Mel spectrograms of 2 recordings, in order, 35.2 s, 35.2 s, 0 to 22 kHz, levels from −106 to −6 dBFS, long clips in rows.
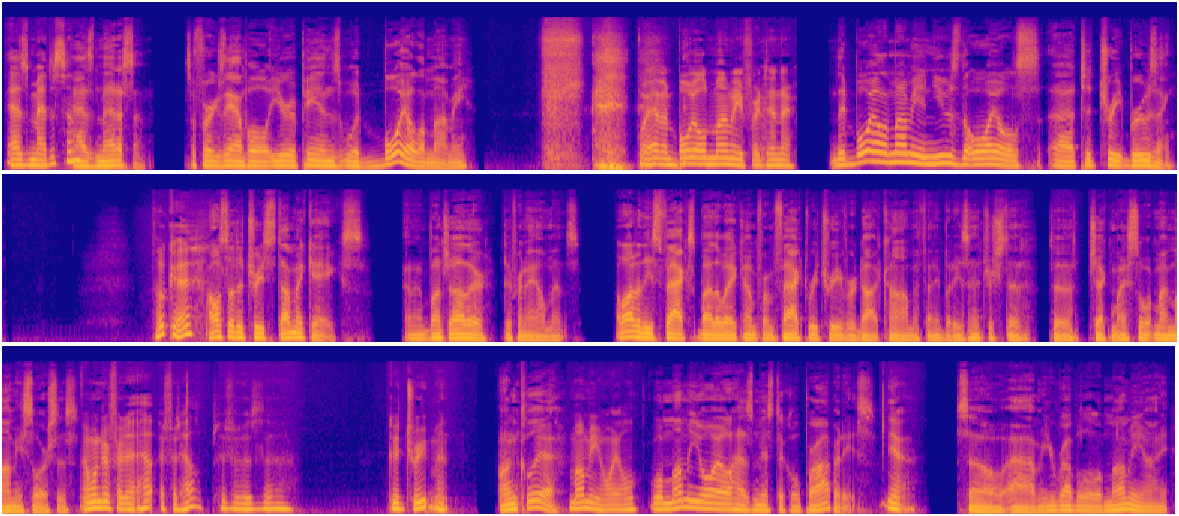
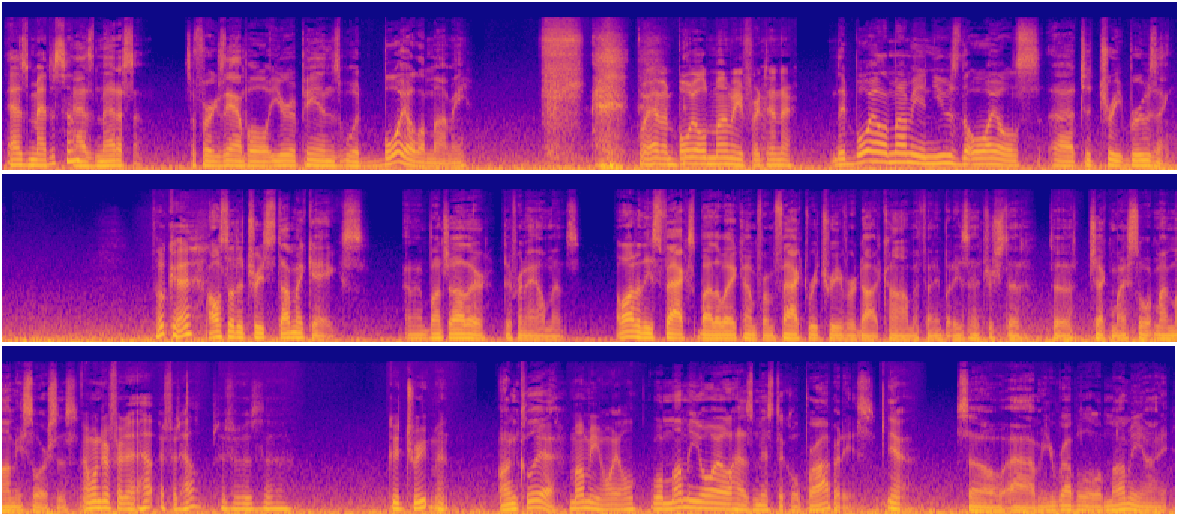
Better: first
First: none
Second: low rumble; faint; throughout; 20 dB below the speech

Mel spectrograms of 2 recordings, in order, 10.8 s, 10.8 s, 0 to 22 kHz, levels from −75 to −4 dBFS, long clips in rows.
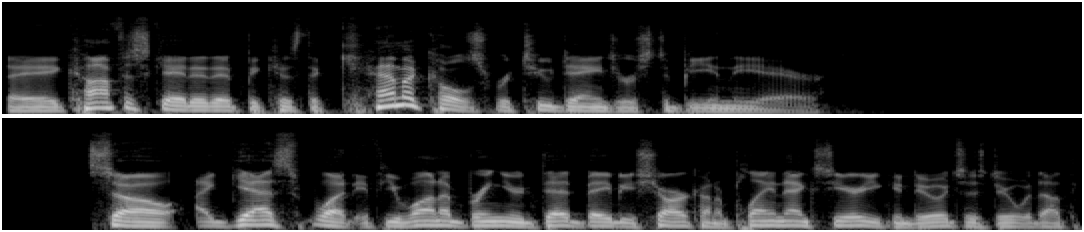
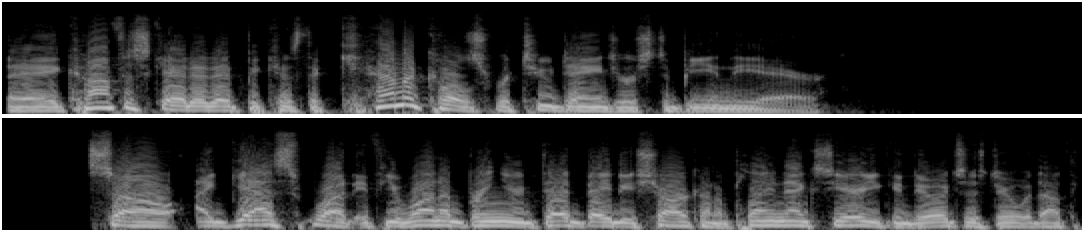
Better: first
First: none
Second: distortion; heavy; 6 dB below the speech

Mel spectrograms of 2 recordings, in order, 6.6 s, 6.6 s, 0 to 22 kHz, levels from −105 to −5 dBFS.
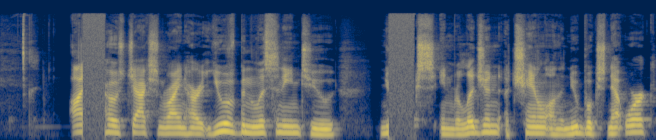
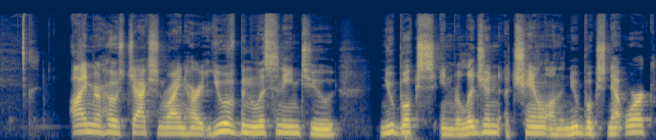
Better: second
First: audio cutting out; filled with static; at 1 s and at 4 s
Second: none

